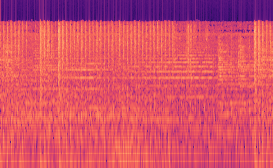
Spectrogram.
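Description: Rapid machine-gun fire during flight in a video game, a dense, continuous rattle of shots with a few heavier bursts, loud throughout.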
